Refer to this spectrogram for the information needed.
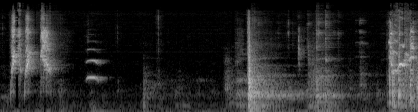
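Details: A pet rosy-faced lovebird aged one year nine months chatters with rasping squawks and one clear short whistled note, while a loud thump and rustling noise fill the middle.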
